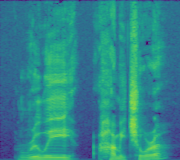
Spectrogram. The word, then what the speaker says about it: Rui Hachimura: Actually, that NBA player, Rui Hachimura. – Yeah. – Is that how you say his name? – Yeah.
